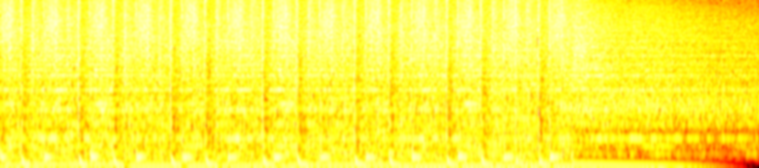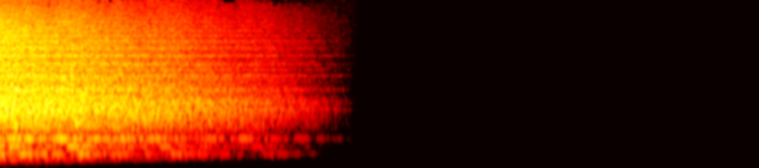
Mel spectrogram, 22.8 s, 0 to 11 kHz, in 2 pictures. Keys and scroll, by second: 6.8 ctrl+-, 9.2 ctrl+=, 10.5 ctrl+-, 11.0 ctrl+0.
